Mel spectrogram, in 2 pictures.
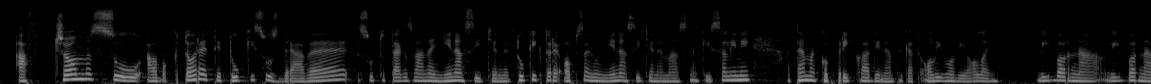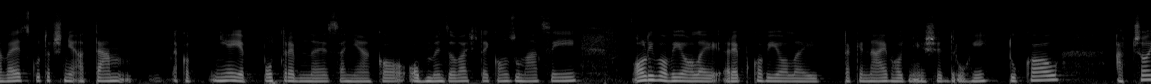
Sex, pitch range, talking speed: female, 150-175 Hz, 140 wpm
